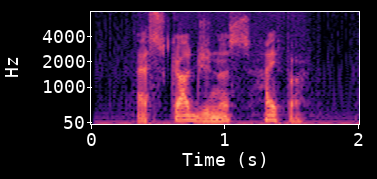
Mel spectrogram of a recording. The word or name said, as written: ascogenous hypha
